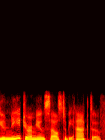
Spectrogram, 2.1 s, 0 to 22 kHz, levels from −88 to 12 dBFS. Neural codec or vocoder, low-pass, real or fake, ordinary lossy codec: vocoder, 22.05 kHz, 80 mel bands, Vocos; 7.2 kHz; fake; Opus, 16 kbps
